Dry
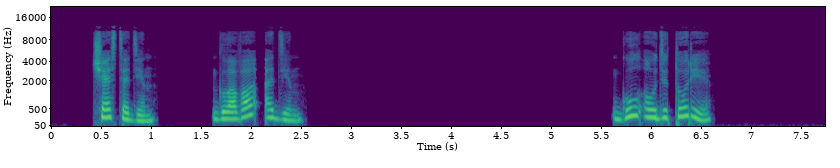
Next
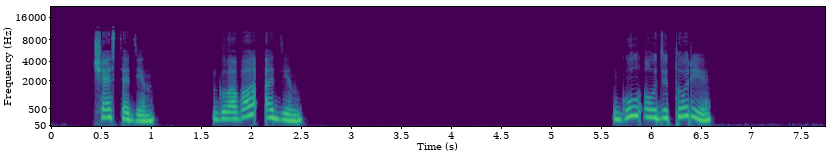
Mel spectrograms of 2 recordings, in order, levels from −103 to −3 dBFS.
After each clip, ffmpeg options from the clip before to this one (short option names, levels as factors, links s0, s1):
-af "anlmdn=0.1,areverse,acompressor=threshold=0.01:ratio=12,areverse,volume=2.37"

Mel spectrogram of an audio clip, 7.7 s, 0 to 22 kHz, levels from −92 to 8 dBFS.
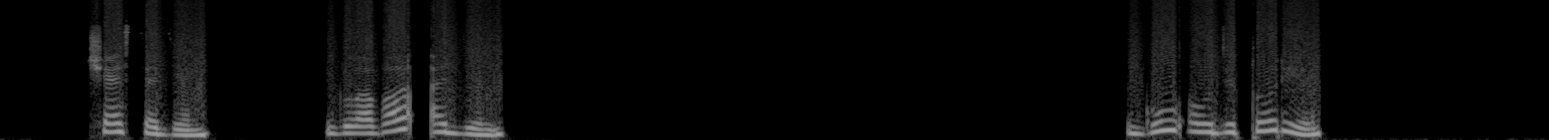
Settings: -af "acrusher=bits=5:mode=log:mix=0:aa=0.000001"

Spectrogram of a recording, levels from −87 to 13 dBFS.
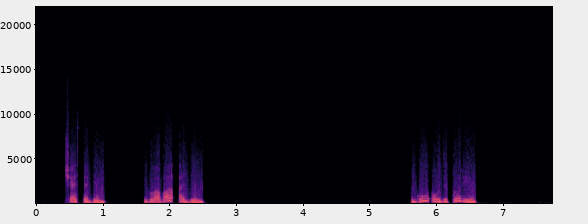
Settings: -af "adynamicsmooth=sensitivity=4:basefreq=2700,volume=2.82"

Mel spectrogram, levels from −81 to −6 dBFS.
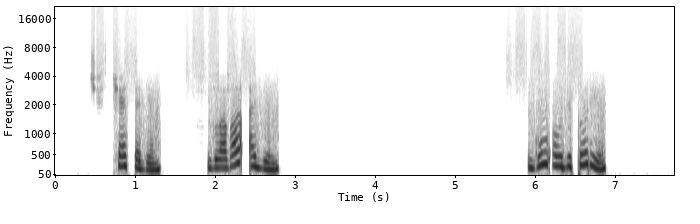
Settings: -filter_complex "[0:a]asplit=2[s0][s1];[s1]acrusher=bits=6:mix=0:aa=0.000001,volume=0.531[s2];[s0][s2]amix=inputs=2:normalize=0,acrossover=split=3400[s3][s4];[s3]adelay=280[s5];[s5][s4]amix=inputs=2:normalize=0"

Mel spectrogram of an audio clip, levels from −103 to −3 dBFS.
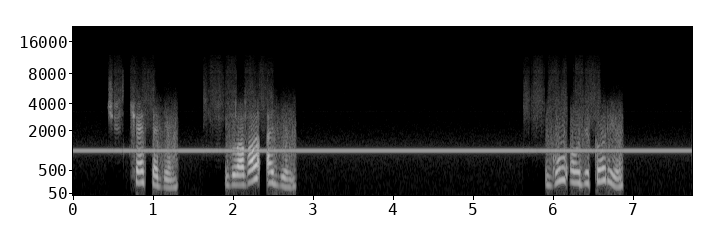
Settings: -af "aeval=exprs='val(0)+0.00891*sin(2*PI*1100*n/s)':c=same,highpass=630,lowpass=3900,volume=0.794" -ar 48000 -c:a libopus -b:a 32k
